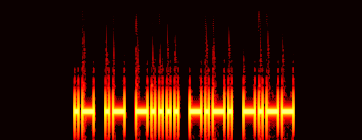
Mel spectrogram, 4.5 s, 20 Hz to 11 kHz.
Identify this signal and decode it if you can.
Morse code, heard as a keyed tone, about 25 wpm, 700 Hz. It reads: AA6CY
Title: USA Call Signs - 5 Characters - Repeated 3x - 25wpm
